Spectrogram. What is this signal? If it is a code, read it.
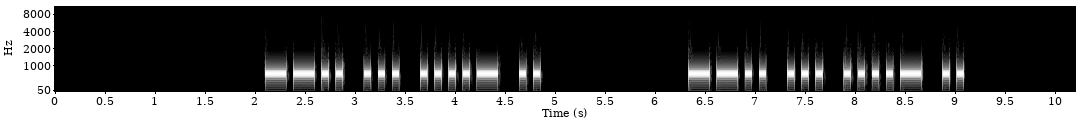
Morse code, heard as a keyed tone, about 17 wpm, 700 Hz. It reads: ZS4I ZS4I
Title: DXCC-100 Call Signs - 4 Characters - Repeated 2x - 17wpm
